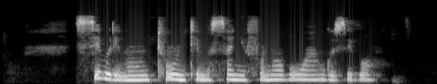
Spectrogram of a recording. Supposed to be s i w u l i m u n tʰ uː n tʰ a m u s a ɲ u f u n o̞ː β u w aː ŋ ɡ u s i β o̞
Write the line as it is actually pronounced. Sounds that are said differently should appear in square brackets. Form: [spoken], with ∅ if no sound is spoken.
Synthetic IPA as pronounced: s i [β] u l i m u n tʰ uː n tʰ [i] m u s a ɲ u f u n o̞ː β u w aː ŋ ɡ u [z] i β o̞

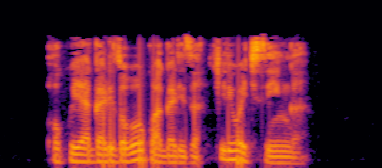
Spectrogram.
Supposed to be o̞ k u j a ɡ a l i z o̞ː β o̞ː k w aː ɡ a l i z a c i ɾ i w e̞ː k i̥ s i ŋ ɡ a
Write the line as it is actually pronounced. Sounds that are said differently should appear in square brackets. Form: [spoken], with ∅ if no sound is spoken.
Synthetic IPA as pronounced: o̞ k u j a ɡ a l i z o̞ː β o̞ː k w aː ɡ a l i z a c i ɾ i w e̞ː [c] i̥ s [iː] ŋ ɡ a

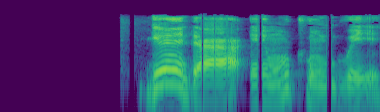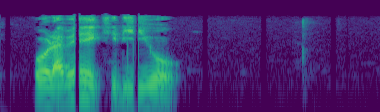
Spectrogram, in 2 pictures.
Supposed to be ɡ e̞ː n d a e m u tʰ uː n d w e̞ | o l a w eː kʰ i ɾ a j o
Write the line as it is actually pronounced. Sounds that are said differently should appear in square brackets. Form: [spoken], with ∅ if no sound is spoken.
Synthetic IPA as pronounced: ɡ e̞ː n d a e m u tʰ uː n d w e̞ | o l a [β] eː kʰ i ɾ [i] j o

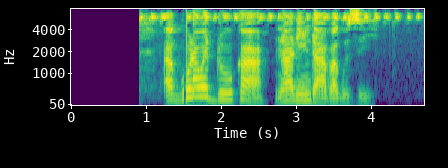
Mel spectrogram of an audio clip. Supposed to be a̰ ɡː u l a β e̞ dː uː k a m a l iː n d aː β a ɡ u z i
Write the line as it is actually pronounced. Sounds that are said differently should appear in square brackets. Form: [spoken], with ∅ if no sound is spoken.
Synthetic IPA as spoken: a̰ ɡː u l a [w] e̞ dː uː k a [n] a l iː n d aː β a ɡ u z i

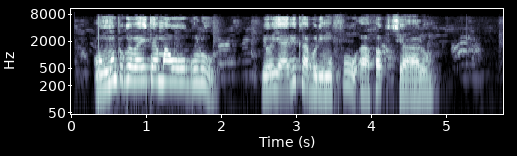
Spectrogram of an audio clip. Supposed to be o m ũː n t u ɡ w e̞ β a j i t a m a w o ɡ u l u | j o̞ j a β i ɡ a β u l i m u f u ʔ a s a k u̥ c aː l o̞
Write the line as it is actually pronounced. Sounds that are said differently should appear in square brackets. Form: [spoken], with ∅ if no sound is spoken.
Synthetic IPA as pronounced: o m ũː n t u ɡ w e̞ β a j i t a m a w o ɡ u l u | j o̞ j a β i [k] a β u l i m u f u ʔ a [f] a k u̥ c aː l o̞

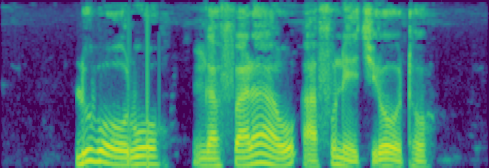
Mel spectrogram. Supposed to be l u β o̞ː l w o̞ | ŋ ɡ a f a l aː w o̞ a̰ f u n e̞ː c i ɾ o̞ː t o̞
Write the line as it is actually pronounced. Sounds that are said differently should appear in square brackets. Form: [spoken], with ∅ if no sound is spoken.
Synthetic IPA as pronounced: l u β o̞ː l w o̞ | ŋ ɡ a f a l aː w o̞ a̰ f u n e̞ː c i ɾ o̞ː t o̞

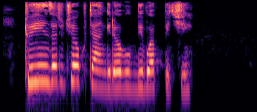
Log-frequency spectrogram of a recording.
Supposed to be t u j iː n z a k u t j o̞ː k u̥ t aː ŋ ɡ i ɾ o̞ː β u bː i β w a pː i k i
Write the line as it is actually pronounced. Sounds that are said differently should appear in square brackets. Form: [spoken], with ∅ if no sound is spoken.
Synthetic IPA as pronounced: t u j iː n z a [t] u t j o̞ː k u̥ t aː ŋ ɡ i ɾ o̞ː β u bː i β w a pː i [c] i

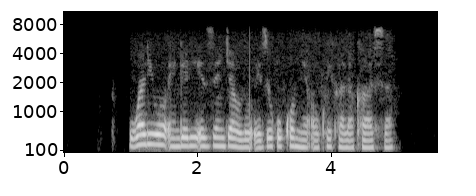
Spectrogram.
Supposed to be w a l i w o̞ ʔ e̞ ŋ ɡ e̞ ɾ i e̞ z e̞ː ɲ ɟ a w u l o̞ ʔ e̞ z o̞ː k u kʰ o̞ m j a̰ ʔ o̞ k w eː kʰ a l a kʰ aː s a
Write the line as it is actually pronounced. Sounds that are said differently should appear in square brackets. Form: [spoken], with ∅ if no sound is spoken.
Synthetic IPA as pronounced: w a l i w o̞ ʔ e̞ ŋ ɡ e̞ ɾ i e̞ z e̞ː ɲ ɟ a w u l o̞ ʔ e̞ z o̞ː k u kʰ o̞ m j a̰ ʔ o̞ k w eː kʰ a l a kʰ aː s a

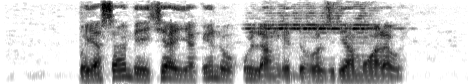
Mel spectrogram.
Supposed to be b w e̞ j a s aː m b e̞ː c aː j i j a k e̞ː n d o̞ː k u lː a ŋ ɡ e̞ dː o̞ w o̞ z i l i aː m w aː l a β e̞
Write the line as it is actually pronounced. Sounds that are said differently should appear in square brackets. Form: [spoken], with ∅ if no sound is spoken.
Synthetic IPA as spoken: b w e̞ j a s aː m b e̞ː c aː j i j a [ɡ] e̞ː n d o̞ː k u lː a ŋ ɡ e̞ dː o̞ [β] o̞ z i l [j] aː m w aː l a [w] e̞

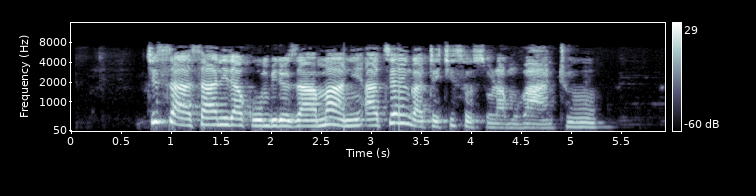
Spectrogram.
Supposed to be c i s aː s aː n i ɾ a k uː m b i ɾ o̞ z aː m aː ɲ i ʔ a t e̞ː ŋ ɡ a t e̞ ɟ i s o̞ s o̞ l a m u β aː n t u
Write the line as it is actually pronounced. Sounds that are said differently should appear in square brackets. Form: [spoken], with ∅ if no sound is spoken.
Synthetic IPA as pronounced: c i s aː s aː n i ɾ a k uː m b i ɾ o̞ z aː m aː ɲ i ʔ a t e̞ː ŋ ɡ a t e̞ [c] i s o̞ s o̞ l a m u β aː n t u

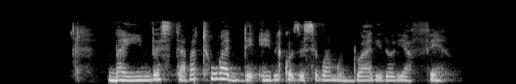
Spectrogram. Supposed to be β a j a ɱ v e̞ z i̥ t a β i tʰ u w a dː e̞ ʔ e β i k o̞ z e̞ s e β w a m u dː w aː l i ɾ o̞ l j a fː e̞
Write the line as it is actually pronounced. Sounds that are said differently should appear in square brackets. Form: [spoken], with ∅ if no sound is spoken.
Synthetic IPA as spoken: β a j [i] ɱ v e̞ [s] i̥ t a β [a] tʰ u w a dː e̞ ʔ e β i k o̞ z e̞ s e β w a m u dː w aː l i ɾ o̞ l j a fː e̞

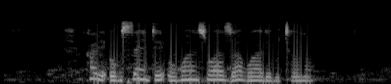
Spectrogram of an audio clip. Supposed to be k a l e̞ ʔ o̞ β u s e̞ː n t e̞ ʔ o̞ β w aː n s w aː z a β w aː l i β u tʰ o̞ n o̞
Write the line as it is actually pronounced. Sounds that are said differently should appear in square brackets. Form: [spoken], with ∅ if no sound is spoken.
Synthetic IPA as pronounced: k a l e̞ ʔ o̞ β u s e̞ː n t e̞ ʔ o̞ β w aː n s w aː z a β w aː l i β u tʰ o̞ n o̞

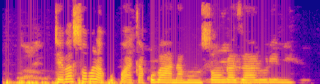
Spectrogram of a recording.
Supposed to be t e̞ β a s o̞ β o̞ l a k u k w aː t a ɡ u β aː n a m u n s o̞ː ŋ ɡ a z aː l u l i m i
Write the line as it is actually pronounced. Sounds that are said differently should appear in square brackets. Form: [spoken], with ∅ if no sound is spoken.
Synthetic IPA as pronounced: t e̞ β a s o̞ β o̞ l a k u k w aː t a [k] u β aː n a m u n s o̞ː ŋ ɡ a z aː l u l i m i

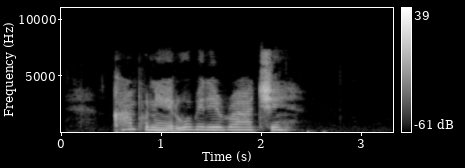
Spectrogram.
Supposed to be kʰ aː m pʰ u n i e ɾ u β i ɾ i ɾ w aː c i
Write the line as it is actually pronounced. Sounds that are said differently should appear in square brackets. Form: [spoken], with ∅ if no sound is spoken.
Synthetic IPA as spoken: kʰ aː m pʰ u n i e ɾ u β i ɾ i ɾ w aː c i

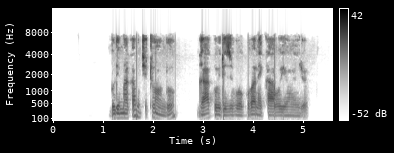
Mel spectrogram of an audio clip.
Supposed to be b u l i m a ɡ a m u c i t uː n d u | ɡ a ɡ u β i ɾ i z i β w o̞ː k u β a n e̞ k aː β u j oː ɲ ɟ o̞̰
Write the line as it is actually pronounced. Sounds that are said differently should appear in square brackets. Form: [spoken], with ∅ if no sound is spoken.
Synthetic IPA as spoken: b u l i m a [k] a m u c i t uː n d u | ɡ a [k] u β i ɾ i z i β w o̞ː k u β a n e̞ k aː β u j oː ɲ ɟ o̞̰

